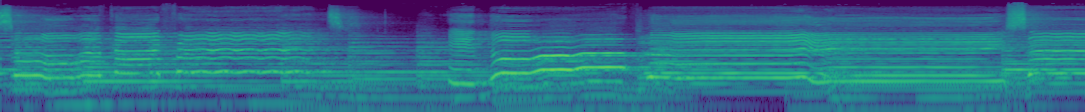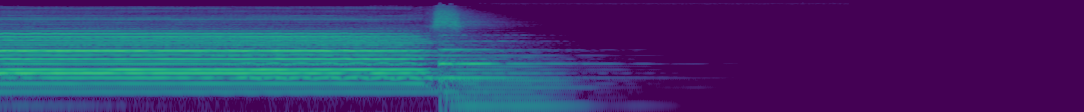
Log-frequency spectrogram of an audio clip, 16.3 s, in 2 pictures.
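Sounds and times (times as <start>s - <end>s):
soprano singing: 0.0s - 12.6s.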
